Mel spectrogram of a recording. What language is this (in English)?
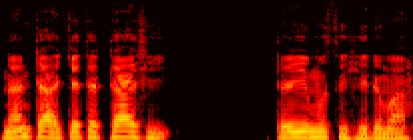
Hausa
